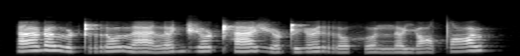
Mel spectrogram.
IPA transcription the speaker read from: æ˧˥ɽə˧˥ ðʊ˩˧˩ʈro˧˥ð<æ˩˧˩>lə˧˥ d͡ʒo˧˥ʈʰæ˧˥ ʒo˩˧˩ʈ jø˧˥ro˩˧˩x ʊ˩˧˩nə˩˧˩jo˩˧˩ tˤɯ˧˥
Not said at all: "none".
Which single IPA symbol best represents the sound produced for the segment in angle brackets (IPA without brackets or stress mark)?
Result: æ˩˧˩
